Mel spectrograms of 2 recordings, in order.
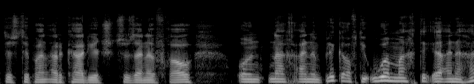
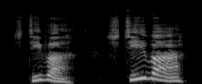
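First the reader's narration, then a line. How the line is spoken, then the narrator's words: Calling out, blushing. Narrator (German): rief Dolly errötend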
